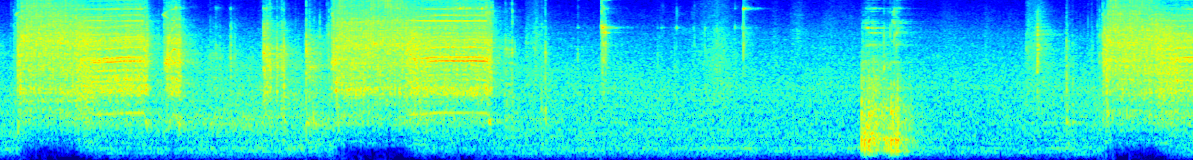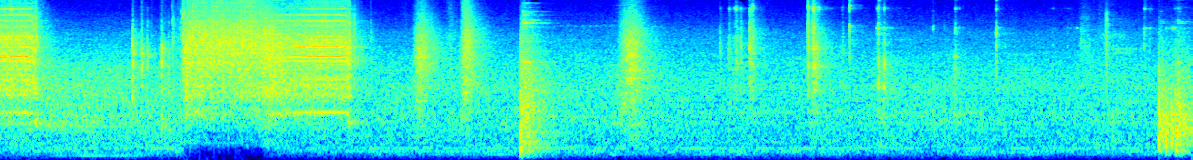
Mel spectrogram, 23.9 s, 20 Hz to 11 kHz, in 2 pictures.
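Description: Cordless impact wrench hammering in four short runs of about a second each, loosening the bolts of a Dana 30 front differential's bearing caps. Between the runs, scattered clicks and clinks of metal parts being handled.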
